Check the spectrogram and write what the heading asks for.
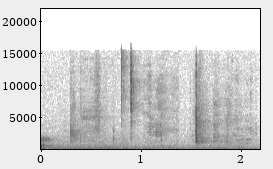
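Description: A quiet pause in a small room, with two faint, sharp clicks of handling noise near a table microphone, one about a second in and another about half a second later.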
